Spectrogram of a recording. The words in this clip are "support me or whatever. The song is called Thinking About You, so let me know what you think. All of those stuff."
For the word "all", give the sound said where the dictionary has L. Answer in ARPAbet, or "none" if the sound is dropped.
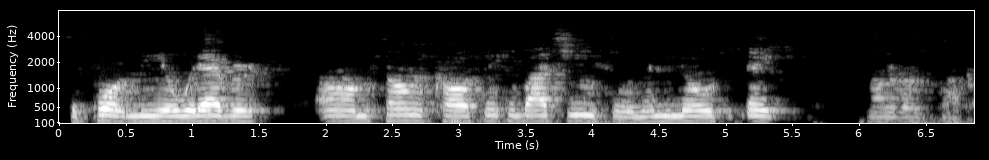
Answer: N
